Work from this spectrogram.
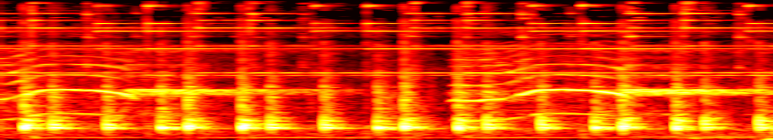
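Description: An automatic mini aarti jhalar machine rings its bells in a fast, steady, repeated pattern of bright metallic strikes with ringing overtones, loud and close with no talking.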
